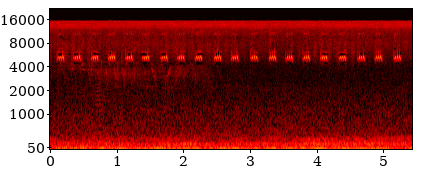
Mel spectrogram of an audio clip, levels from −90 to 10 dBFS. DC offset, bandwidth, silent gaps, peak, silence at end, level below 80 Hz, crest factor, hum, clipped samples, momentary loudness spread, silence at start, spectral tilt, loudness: under 0.1%; 16 kHz; none; -20 dBFS; 0 s; -44 dBFS; 16 dB; none; under 0.1%; 3 LU; 0 s; -2.5 dB/octave; -34 LUFS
